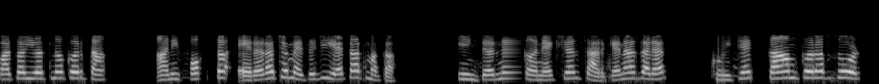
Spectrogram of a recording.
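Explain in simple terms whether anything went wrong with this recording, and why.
iLBC codec, throughout: the speech is squeezed into a narrowband phone-call format that codes each 30 ms slice on its own. Everything above 4 kHz is gone, so the voice sounds muffled, slightly rough and synthetic, and that damage is plainly audible.

Lost iLBC frames, at 2.39 s, 5.04 to 5.22 s and 8.31 s: pieces of audio never arrived, so the decoder filled each hole by repeating the last bit of voice with some noise. After "यत्न करतां आनी फकत" a 30 ms gap passes as a brief buzzy smear. Just before "कनॅक्शन सारकें" a longer 180 ms gap becomes a held, breathy vowel. Near the end a 60 ms gap does the same. The voice recovers almost at once each time.

Processor overload crackle, 6.28 to 7.33 s, right after "कनॅक्शन सारकें": the computer was too busy to deliver its tiny audio chunks on time, which fits chunks of about 5 ms. 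A few dozen deadlines were missed, and each miss left a hard-edged instant of silence. Together they make a gritty crackle that runs for about a second.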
